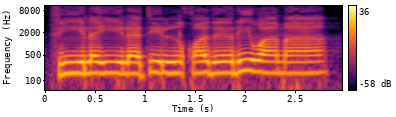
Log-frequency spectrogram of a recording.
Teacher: في الوصل الراء مكسورة إذن هي مرققة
